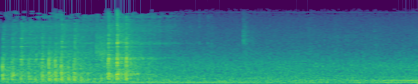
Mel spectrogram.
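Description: A rapid clattering rattle of many quick clicks for about two seconds, loudest near its end, then only a low steady hum.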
